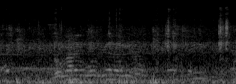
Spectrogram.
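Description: Indistinct voices of people talking at a distance, with a few short sharp clicks, one near the end.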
